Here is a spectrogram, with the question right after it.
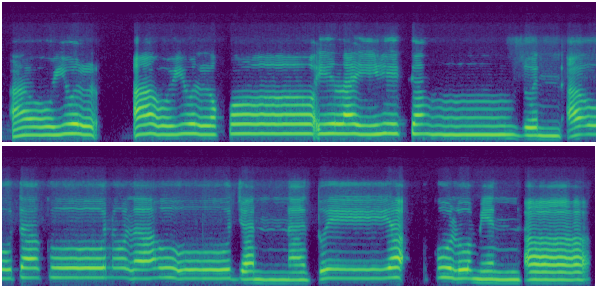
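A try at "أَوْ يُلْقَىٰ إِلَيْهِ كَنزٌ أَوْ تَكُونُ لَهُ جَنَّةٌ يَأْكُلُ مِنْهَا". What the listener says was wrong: Iya, ikhfanya tadi kebanyakan, kelamaan jadi napas nggak cukup ya. Kanzun, satu alif aja. Satu alif setengah.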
